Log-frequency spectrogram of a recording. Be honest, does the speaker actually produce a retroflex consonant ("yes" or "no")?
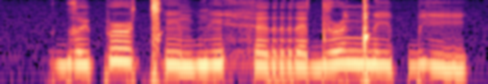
no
